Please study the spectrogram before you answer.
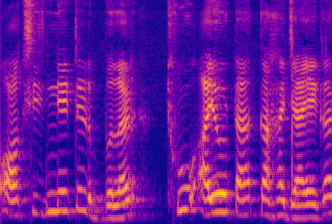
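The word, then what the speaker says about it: aorta: इसको हम ऑर्टा नहीं पढ़ना, इसकी जो प्रोनाउंसिएशन है वो है आयोटा।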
